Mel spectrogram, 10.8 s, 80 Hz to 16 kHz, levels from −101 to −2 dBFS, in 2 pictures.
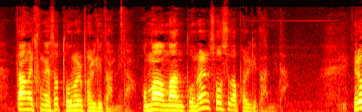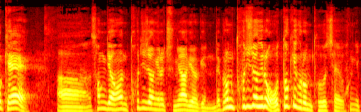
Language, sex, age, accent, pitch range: Korean, male, 40-59, native, 130-190 Hz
